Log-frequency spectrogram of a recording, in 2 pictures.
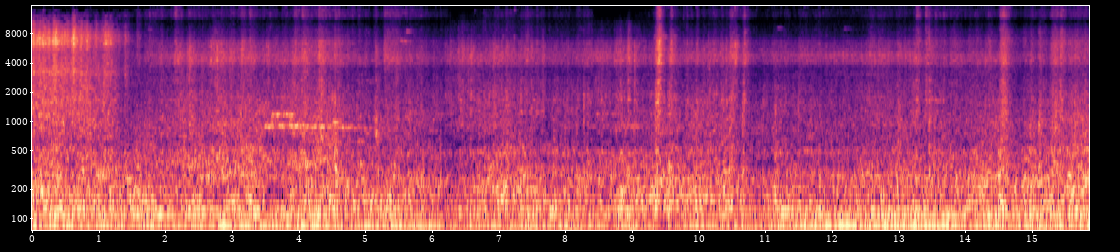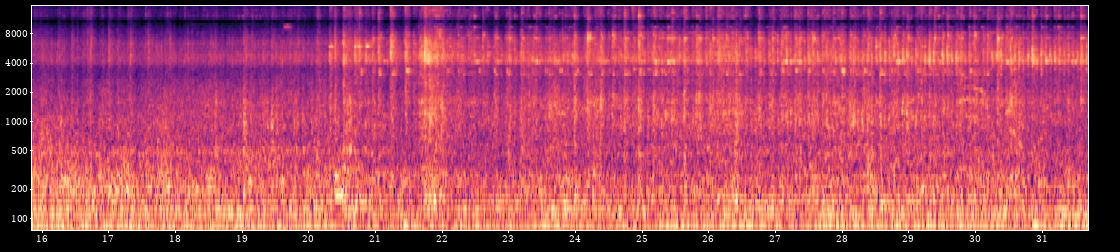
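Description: A dark-ride car rolling along its track with a steady low rumble, with a few sharp clicks along the way.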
